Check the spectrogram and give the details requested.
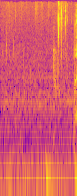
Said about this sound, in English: What was that? Dry swallows make me laugh so much. When people dry swallow, it cracks me up.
